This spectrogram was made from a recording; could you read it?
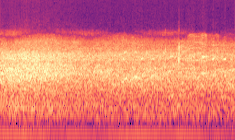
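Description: A loud, steady airplane engine drone fills the whole stretch, a dense continuous roar that holds its level from start to finish without pausing or changing pitch.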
